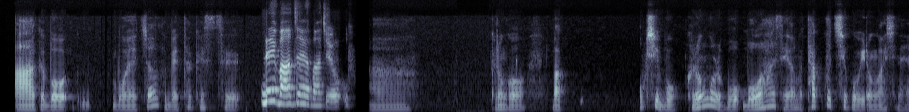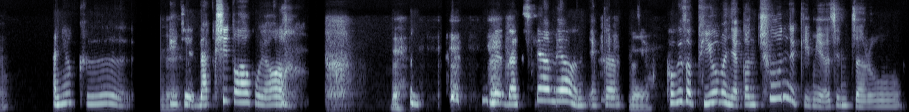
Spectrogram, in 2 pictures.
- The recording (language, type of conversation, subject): Korean, unstructured, 주말에는 집에서 쉬는 것과 밖에서 활동하는 것 중 어떤 쪽을 더 선호하시나요?
- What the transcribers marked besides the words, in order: static; tapping; laugh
